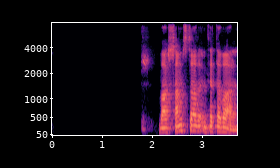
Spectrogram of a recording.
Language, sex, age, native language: Icelandic, male, 50-59, German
